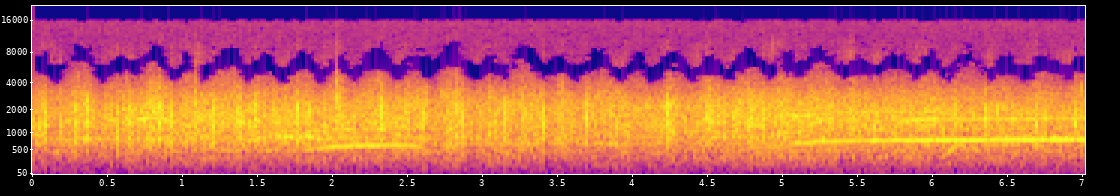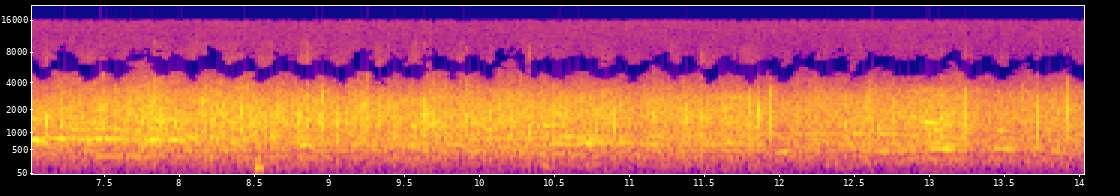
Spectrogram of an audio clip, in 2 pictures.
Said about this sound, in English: Would you clap your hands and give praise to this great, big, wonderful, mighty God tonight?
